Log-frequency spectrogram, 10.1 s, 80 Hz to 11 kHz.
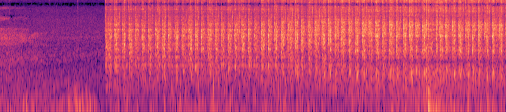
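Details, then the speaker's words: Barn-find 1982 Yamaha Maxim XJ750 cranking on a possibly undercharged battery: even starter churn that never fires. Cranks but will not start. The plugs were found flooded; the owner suspects it needs a stronger battery or starter fluid, and possibly has weak spark. "lives in battery strength as we go and we need a stronger battery or some uh starter fluid"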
